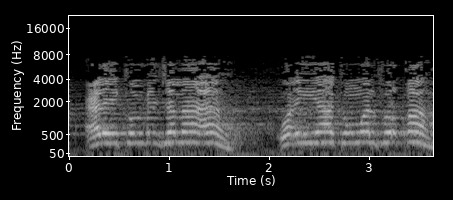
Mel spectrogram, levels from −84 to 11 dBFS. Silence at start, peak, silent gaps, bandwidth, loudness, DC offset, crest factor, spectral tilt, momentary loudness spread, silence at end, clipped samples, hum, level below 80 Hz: 0 s; -2 dBFS; none; 8 kHz; -20 LUFS; under 0.1%; 18 dB; -2.5 dB/octave; 8 LU; 0 s; under 0.1%; none; -54 dBFS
